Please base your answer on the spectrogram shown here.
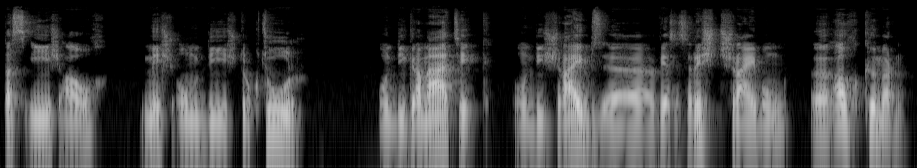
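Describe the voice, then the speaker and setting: A man's voice: mid-range voice, expressive, takes it slowly. A man from Syria, a native Arabic speaker with an Arabic accent, talking as an author in an interview and often searching for words in a language he learned later. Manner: hesitant, searching for words in non-native German, explains with examples. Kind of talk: conversational interview.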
